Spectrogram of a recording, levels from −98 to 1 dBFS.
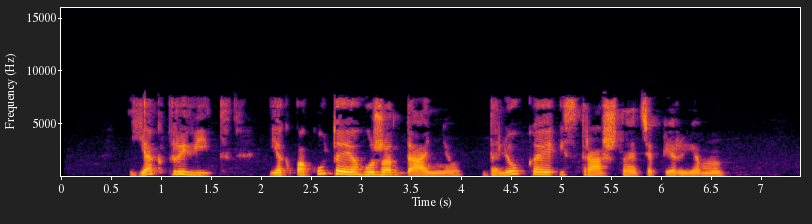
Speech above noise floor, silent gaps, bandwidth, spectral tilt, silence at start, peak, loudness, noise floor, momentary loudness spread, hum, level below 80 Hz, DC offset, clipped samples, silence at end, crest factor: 57 dB; none; 7.8 kHz; -4 dB/octave; 0.7 s; -2 dBFS; -18 LUFS; -75 dBFS; 11 LU; none; -62 dBFS; under 0.1%; under 0.1%; 0.75 s; 18 dB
